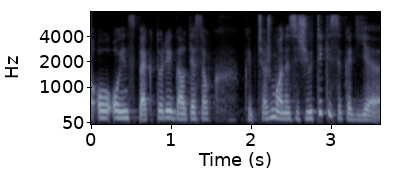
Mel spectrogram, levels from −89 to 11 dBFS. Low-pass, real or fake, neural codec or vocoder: 7.2 kHz; fake; codec, 16 kHz in and 24 kHz out, 1 kbps, XY-Tokenizer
